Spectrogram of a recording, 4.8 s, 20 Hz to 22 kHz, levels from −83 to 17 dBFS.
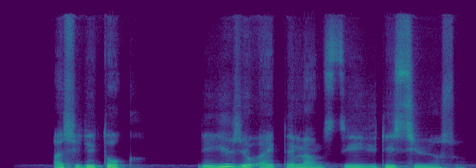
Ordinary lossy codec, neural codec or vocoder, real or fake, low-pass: none; autoencoder, 48 kHz, 32 numbers a frame, DAC-VAE, trained on Japanese speech; fake; none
